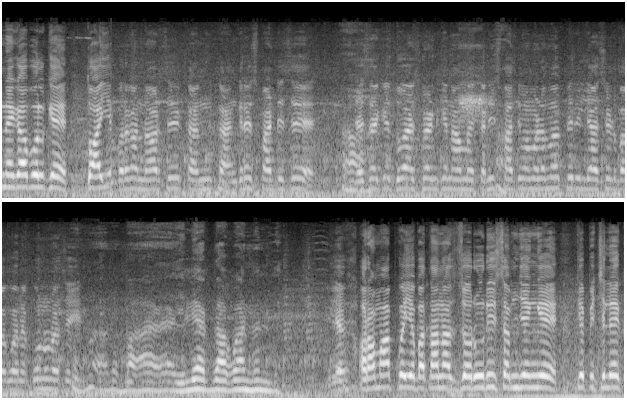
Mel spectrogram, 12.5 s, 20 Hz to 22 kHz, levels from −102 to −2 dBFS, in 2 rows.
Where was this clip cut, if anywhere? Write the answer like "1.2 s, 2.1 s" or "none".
1.0 s, 9.7 s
